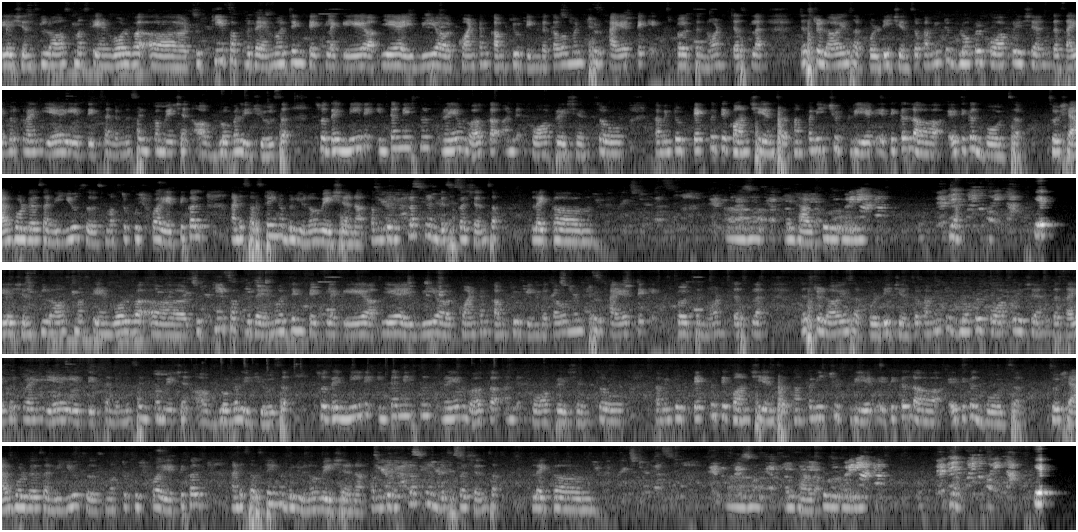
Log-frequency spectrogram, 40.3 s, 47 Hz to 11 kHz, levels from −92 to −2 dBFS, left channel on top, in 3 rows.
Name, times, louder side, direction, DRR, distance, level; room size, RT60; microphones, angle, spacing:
voice 1, 0.0-8.2 8.4-26.2 26.5-33.0 33.5-34.3 35.3-35.6 35.9-37.7 38.7-38.9, left 2 dB, 25° left, 0.3 m, -35 dB
voice 2, 35.7-36.1 37.0-37.1 37.4-37.9 38.5-39.9, right 7 dB, 50° right, 0.3 m, -30 dB
3.3 x 2.3 x 2.4 m
head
